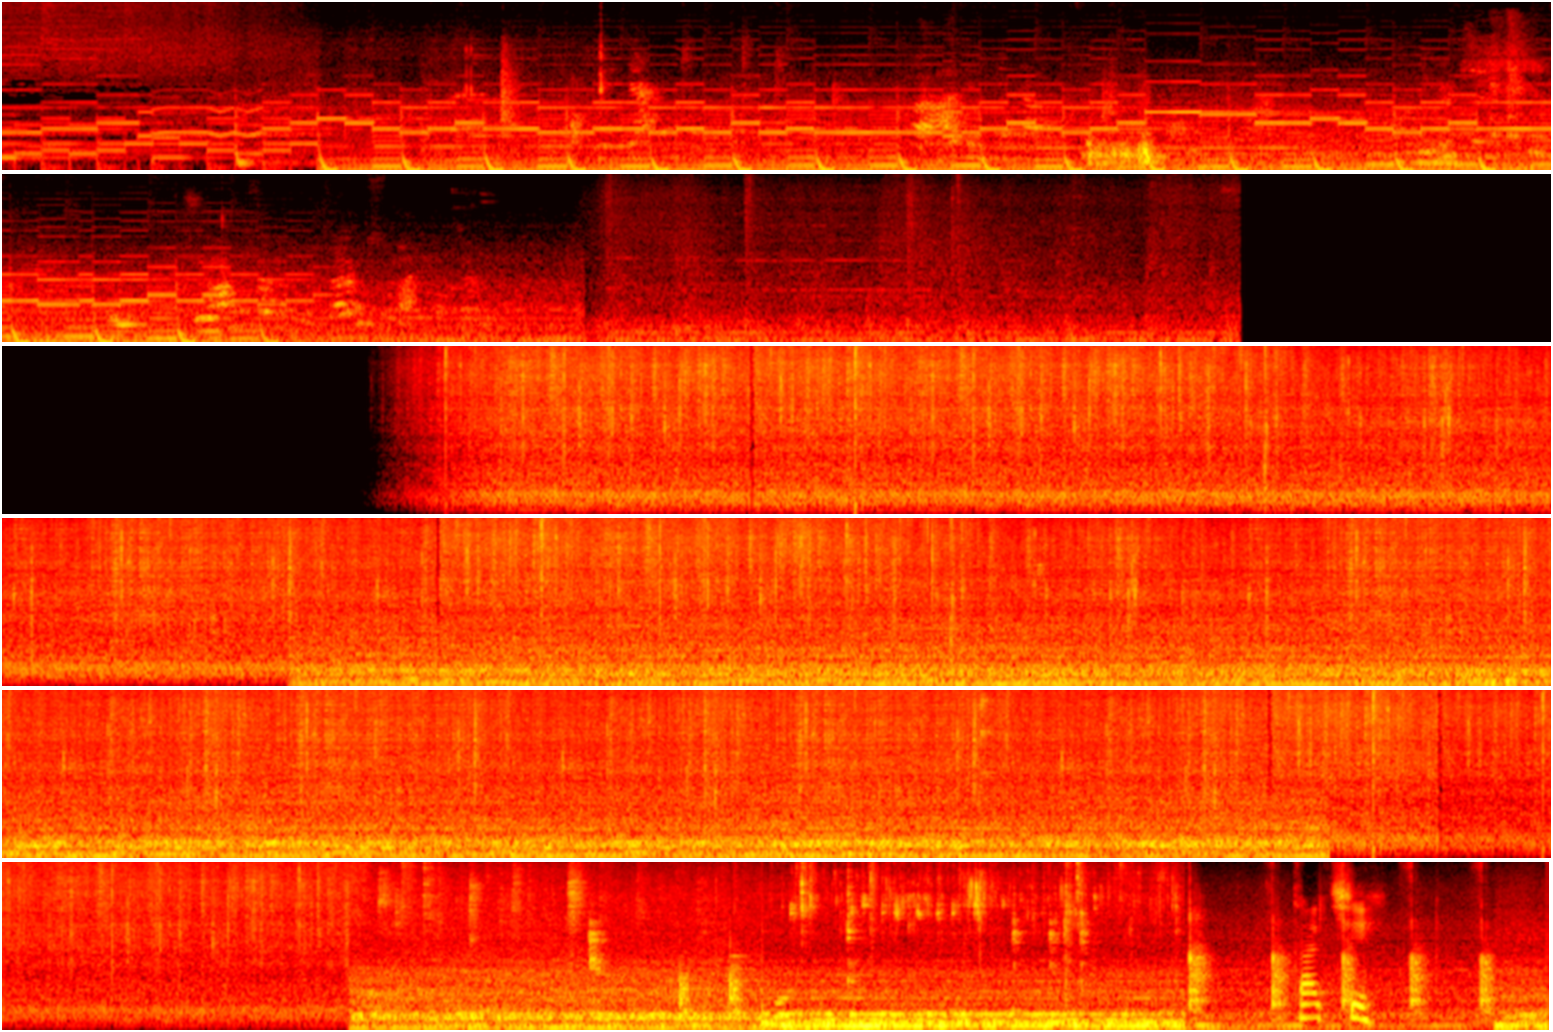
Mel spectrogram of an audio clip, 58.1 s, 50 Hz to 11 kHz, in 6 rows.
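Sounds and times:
meat sizzling on a grill: 0.0 - 1.5, 21.7 - 55.8
low hum: 6.3 - 11.9, 30.9 - 47.0, 50.6 - 55.8
egg frying in oil: 21.7 - 56.0.

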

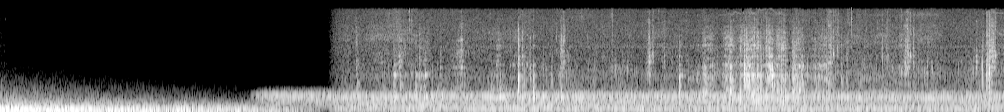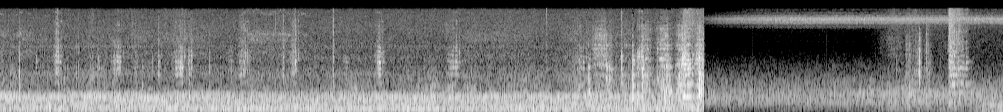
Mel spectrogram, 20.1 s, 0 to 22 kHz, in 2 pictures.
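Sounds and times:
campfire crackling and popping: 3.4 - 16.4.

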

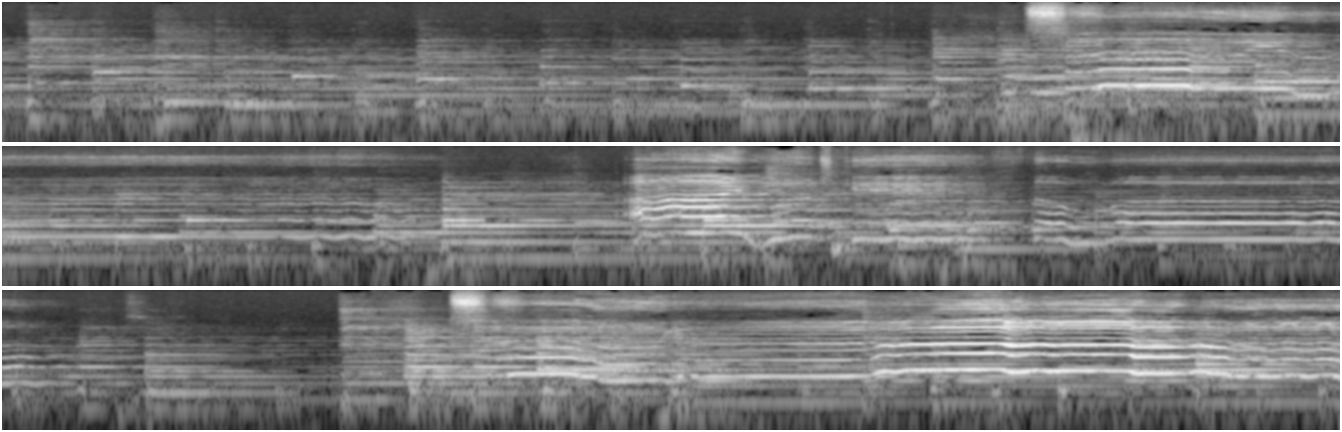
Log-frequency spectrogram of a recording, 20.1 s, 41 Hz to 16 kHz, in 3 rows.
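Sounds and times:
soft instrumental backing: 0.0 - 19.8
woman singing a slow ballad: 5.0 - 14.0, 15.3 - 20.0.

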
